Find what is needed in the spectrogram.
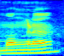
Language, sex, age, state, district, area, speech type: Goan Konkani, male, 18-30, Goa, Murmgao, rural, spontaneous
